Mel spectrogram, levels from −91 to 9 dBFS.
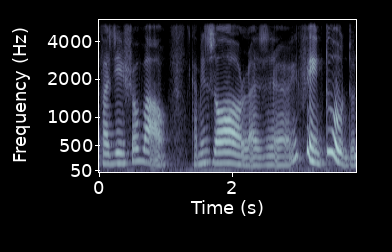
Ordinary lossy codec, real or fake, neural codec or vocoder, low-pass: none; real; none; 5.4 kHz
